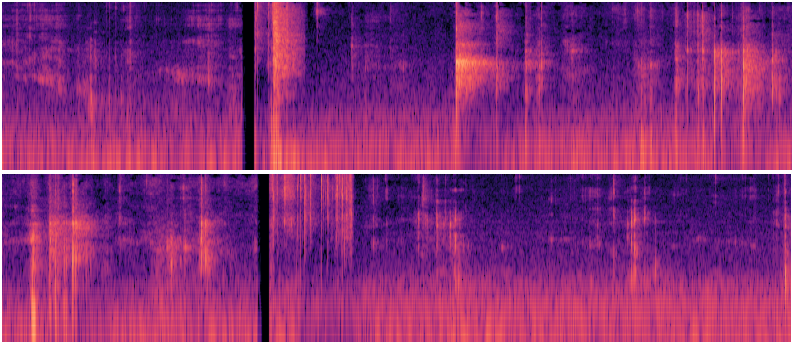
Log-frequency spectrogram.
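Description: Close-miked eating sounds: chewing and sharp crunching, with crushed ice being crunched in the middle, in a run of short clips. A faint steady hum sits under the last few seconds.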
